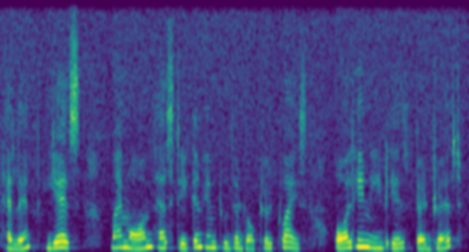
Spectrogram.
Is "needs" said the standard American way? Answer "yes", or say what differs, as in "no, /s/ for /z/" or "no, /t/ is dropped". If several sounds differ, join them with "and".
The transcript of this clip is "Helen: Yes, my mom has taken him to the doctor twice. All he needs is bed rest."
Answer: no, /z/ is dropped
